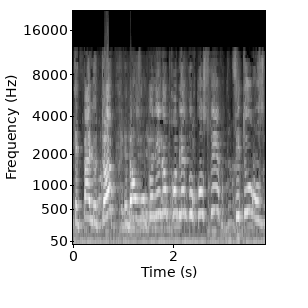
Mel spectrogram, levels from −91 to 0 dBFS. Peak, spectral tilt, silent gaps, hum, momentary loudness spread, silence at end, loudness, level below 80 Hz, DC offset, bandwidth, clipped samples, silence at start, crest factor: 0 dBFS; -3 dB/octave; none; none; 10 LU; 0 s; -15 LUFS; -36 dBFS; under 0.1%; 12 kHz; 0.1%; 0 s; 16 dB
